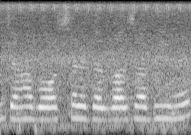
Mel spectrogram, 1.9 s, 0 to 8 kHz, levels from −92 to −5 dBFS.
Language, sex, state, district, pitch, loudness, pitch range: Hindi, female, Maharashtra, Chandrapur, 245 Hz, -15 LUFS, 235-255 Hz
